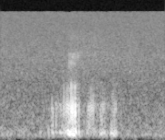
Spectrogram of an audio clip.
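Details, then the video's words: Chihuahua asleep, giving one short rough snore: a brief rattling snort followed by a few fainter pulses, set against a low, constant hiss. "Snoring Chihuahua"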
